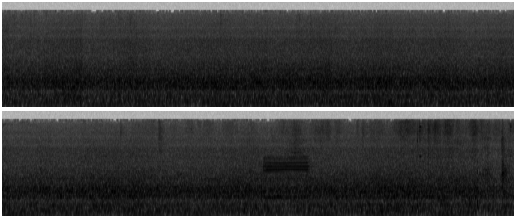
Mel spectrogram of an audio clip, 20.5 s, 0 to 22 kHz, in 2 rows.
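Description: HB-E210 series diesel-hybrid railcar running at speed, heard from the driver's cab as a steady rumble of wheels and drive. A brief high beep sounds about three-quarters of the way through.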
